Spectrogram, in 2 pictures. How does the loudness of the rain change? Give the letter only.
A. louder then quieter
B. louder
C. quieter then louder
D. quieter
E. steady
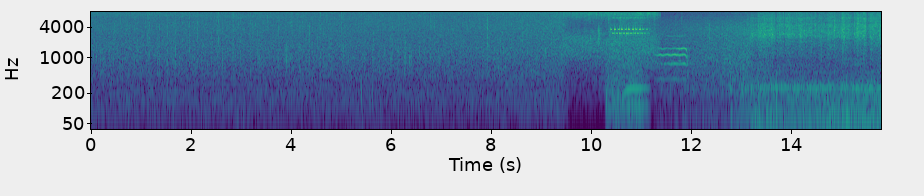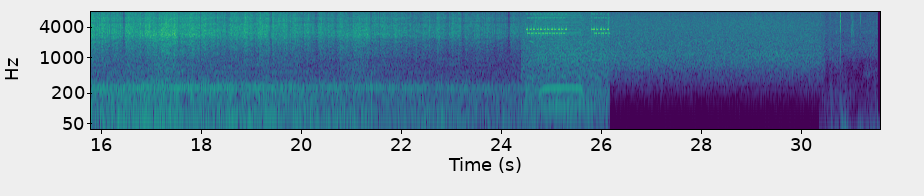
A.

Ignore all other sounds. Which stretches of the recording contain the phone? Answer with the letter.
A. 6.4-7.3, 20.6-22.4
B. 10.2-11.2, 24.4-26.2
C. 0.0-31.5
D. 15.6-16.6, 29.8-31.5
B.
